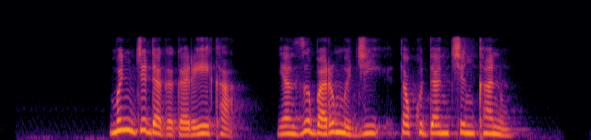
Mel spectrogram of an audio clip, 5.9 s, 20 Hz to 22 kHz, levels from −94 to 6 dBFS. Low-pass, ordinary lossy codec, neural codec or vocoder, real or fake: 7.2 kHz; MP3, 96 kbps; codec, 16 kHz, 8 kbps, FunCodec, trained on Chinese and English, 25 frames a second; fake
